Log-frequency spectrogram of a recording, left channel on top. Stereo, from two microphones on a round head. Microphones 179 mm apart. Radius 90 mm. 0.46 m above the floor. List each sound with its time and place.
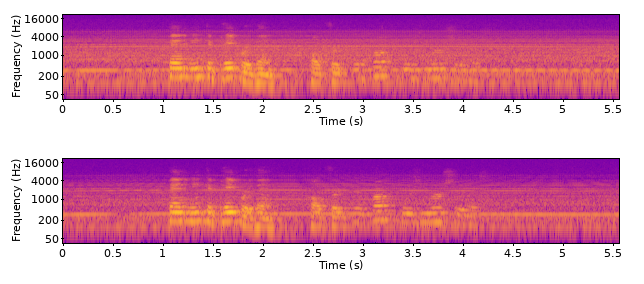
1.1 s a man speaking: 5° left (ahead or behind), 1.9 m
2.9 s a woman speaking: 50° right (ahead or behind), 3.5 m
